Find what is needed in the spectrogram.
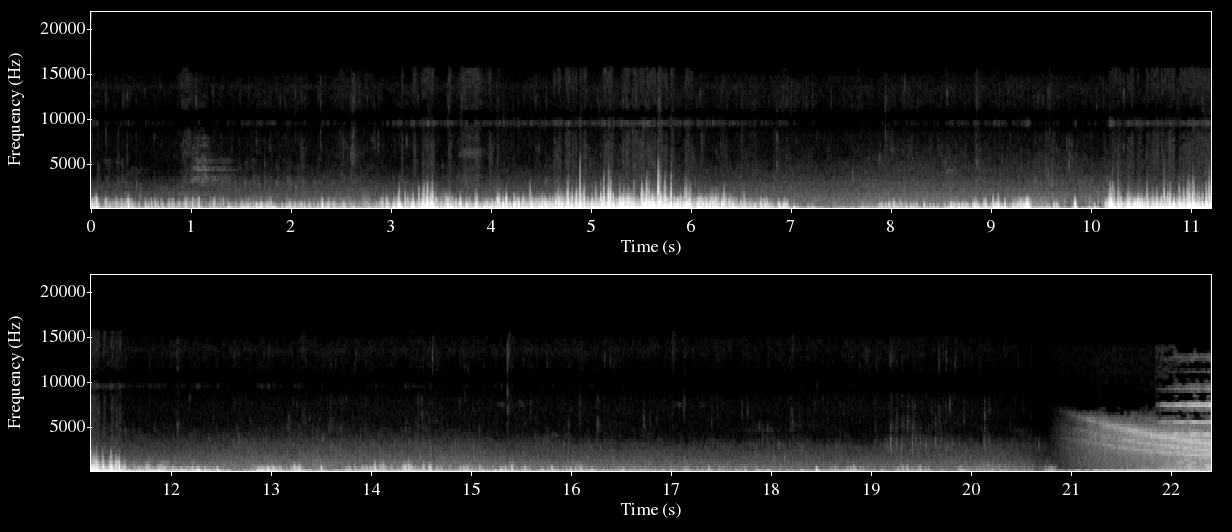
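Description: Wind buffeting the microphone in irregular gusts, loudest from about three to seven seconds in and again around ten to twelve seconds in. Music starts in the last second.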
